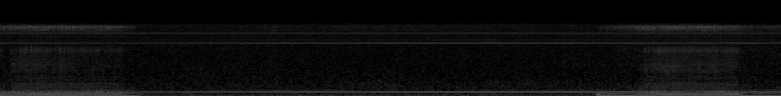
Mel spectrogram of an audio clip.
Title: Shar pei snoring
